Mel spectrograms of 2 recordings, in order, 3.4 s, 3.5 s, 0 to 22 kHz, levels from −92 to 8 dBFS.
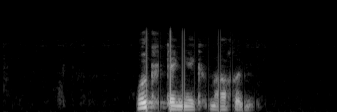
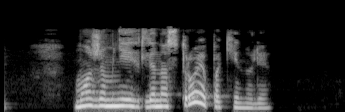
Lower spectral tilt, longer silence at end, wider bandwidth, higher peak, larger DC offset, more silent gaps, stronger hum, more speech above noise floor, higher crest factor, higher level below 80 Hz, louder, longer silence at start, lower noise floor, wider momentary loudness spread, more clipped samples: first, -8.5 dB/octave vs -5 dB/octave; about the same, 0.85 s vs 0.75 s; about the same, 7.4 kHz vs 7.8 kHz; about the same, -4 dBFS vs -2 dBFS; neither; neither; neither; second, 60 dB vs 70 dB; first, 24 dB vs 12 dB; about the same, -58 dBFS vs -54 dBFS; second, -24 LUFS vs -12 LUFS; first, 1.35 s vs 0.75 s; about the same, -83 dBFS vs -82 dBFS; about the same, 15 LU vs 15 LU; neither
